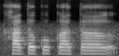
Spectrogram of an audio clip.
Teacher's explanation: दक्षिण भारतीय में लोग ख को क बोलते हैं जैसे खाता को काता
